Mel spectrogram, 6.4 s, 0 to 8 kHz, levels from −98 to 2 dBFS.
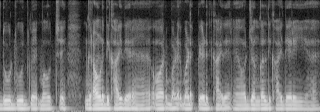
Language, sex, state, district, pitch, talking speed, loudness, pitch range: Hindi, male, Jharkhand, Palamu, 105 Hz, 225 wpm, -17 LUFS, 100-105 Hz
